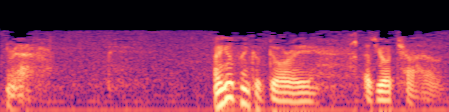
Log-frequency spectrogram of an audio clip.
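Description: An actor playing a smug, ruthless lawyer in a 1940s radio drama, speaking in a pompous, condescending, deliberate way. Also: male voice, low voice, very animated, slight background noise, heavily acted. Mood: coldly menacing. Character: smug, ruthless, silky male prosecuting lawyer. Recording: muffled old-time radio recording.

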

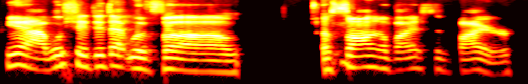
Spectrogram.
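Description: A woman's voice: low-pitched, unhurried, a bit bright. Playful woman co-hosting a casual podcast. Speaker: podcast co-host. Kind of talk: casual chat about a radio drama.

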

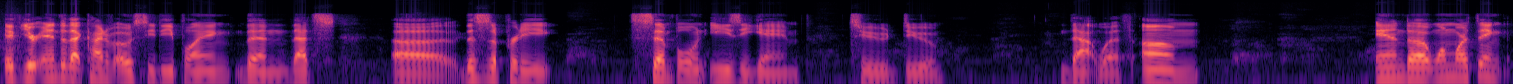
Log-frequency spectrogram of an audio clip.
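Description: Bright crisp guy rambling on a podcast, dry close sound, kinda dull. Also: medium pitch, a little slow, pauses often, dry recording. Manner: rambling, animated, laughs often. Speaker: podcast co-host. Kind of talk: casual chat.

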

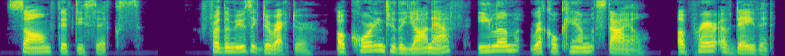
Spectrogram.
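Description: Low-voiced woman reading scripture, dry sound. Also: a little mellow, no room sound. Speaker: podcast host reading scripture.

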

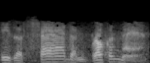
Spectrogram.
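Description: An actor playing a pompous, sympathetic older small-town judge in a 1950s radio comedy, speaking in flowery, formal language. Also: male voice, medium pitch, big pitch swings, unhurried, breathy edge. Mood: grave, indignant. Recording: muffled, narrow-band 1950s radio recording.

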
